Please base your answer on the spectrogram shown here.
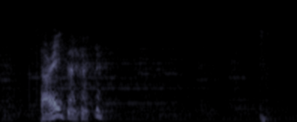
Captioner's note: little laugh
